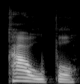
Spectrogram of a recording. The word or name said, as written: Caupo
